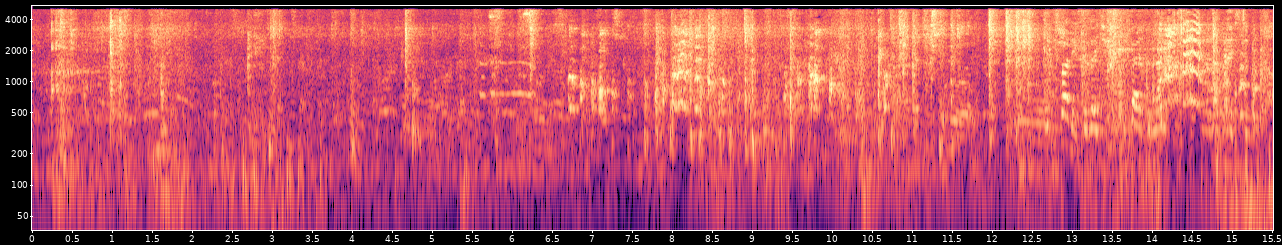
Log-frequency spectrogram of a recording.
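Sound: chicken clucking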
